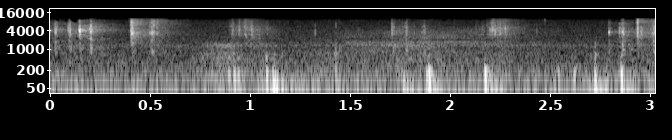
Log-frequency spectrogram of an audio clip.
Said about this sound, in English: just typing some of this. I'm having a hard time, sorry, talking and typing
